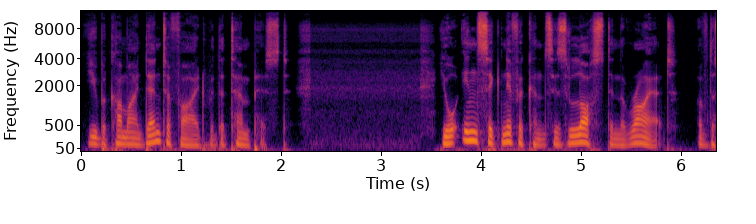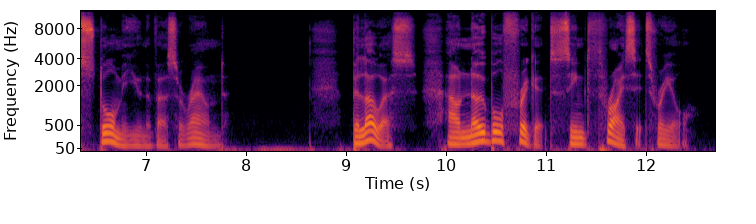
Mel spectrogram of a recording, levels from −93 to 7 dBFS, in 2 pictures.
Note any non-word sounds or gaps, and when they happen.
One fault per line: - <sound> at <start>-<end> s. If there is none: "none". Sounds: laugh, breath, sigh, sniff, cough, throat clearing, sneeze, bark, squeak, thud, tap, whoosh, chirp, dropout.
none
